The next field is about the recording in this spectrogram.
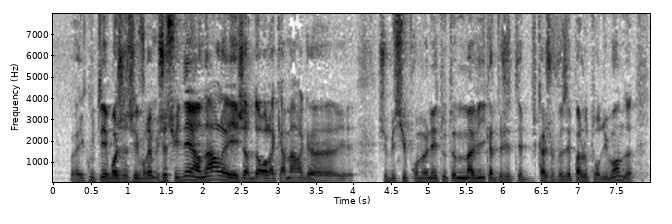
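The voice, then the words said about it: Regional French accent. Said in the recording (French): “on rajoute votre accent en plus”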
